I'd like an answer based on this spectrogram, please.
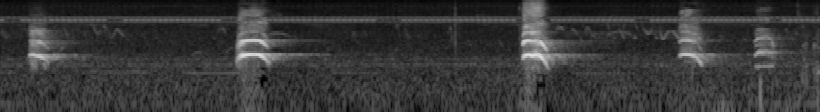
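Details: Chital, or spotted deer, giving its alarm call in a forest: five loud, shrill, barking calls, each a short arched note with a bright overtone, spaced about one to three seconds apart over a steady high electrical-like hum.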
